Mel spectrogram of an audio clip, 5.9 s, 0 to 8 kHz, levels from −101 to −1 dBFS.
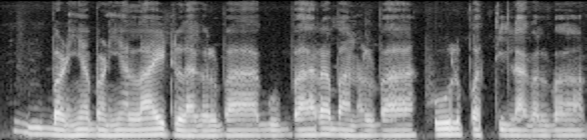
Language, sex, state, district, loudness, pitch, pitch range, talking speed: Bhojpuri, male, Uttar Pradesh, Deoria, -16 LUFS, 115 Hz, 110-120 Hz, 120 wpm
